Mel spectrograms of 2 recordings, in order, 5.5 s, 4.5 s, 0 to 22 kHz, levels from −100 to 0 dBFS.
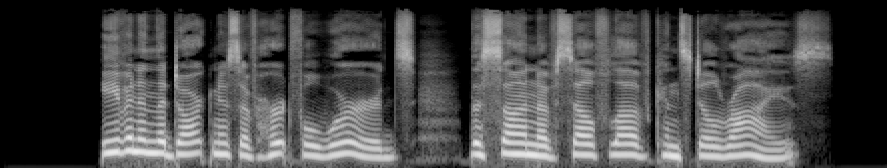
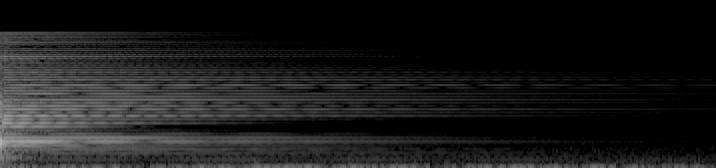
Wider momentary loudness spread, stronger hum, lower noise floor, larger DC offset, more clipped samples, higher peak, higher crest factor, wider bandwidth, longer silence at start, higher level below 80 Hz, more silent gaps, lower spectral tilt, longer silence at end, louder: second, 10 LU vs 24 LU; neither; first, under -90 dBFS vs -70 dBFS; neither; neither; first, -2 dBFS vs -20 dBFS; second, 16 dB vs 28 dB; first, 18 kHz vs 11.5 kHz; first, 0.65 s vs 0 s; first, -60 dBFS vs -76 dBFS; neither; first, -4.5 dB/octave vs -0.5 dB/octave; first, 0.4 s vs 0.2 s; first, -17 LUFS vs -44 LUFS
